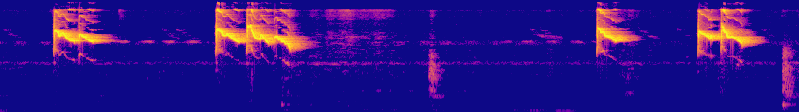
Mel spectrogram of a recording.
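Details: White-eye in ngalas-style song meant to lure a rival into singing with open beak: high, thin, fast-falling twittering bursts, some paired back to back, separated by pauses of one to three seconds, clean background.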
